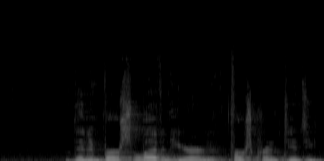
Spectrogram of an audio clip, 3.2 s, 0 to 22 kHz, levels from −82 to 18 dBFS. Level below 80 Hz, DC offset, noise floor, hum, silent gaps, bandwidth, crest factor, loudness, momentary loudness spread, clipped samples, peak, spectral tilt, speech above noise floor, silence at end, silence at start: -86 dBFS; under 0.1%; -71 dBFS; none; none; 15 kHz; 18 dB; -40 LUFS; 7 LU; under 0.1%; -22 dBFS; -6.5 dB/octave; 32 dB; 0 s; 0.65 s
